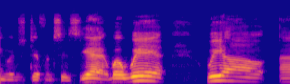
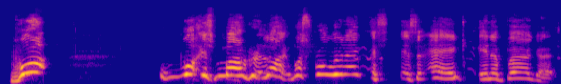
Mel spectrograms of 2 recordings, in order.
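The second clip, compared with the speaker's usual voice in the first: high, loud indignant shout; mock outrage; 13 semitones higher, 6 dB louder than usual. Real, not acted. Host defending the egg burger, loud mock outrage.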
